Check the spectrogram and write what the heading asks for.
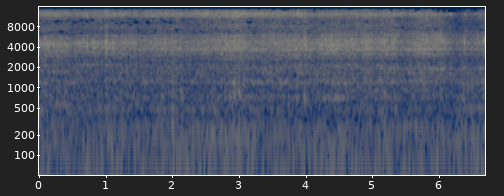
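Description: Robot lawn mower running across grass: a steady hum from its cutting motor, with one short click about two seconds in.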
